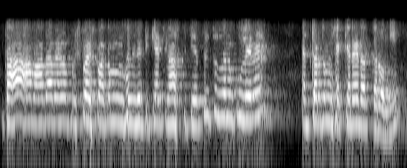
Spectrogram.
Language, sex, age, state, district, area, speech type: Sanskrit, male, 18-30, Andhra Pradesh, Kadapa, rural, conversation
